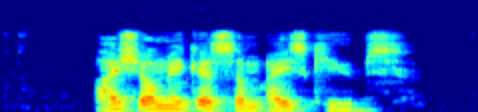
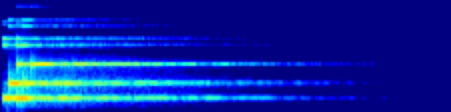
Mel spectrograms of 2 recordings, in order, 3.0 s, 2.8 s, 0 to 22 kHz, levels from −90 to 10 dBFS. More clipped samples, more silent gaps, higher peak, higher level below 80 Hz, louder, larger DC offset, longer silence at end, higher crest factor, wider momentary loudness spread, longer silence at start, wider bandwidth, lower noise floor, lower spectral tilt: neither; neither; first, -2 dBFS vs -12 dBFS; first, -60 dBFS vs under -90 dBFS; first, -19 LUFS vs -28 LUFS; neither; second, 0.5 s vs 1.4 s; about the same, 18 dB vs 20 dB; second, 14 LU vs 24 LU; first, 0.6 s vs 0 s; second, 7.4 kHz vs 17 kHz; second, -72 dBFS vs -84 dBFS; first, -4.5 dB/octave vs 1.5 dB/octave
